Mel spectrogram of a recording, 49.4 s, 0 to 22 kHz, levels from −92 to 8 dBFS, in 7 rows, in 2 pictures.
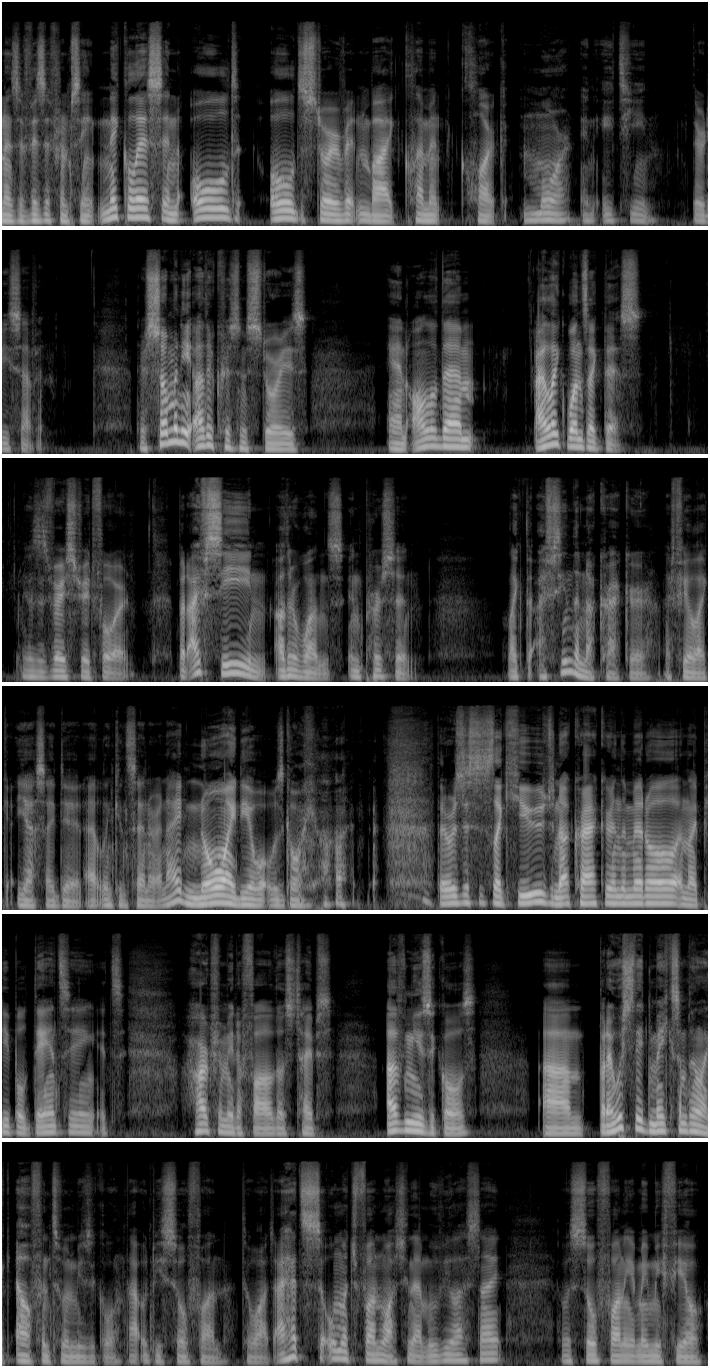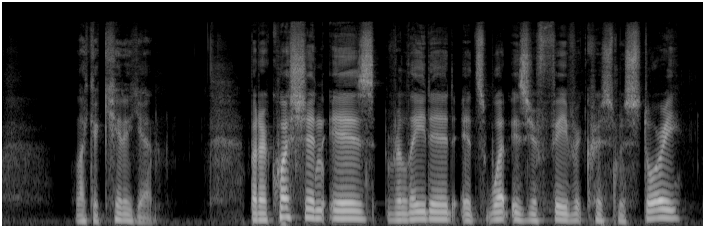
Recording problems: abrupt cut into speech; at the start

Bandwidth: 15 kHz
